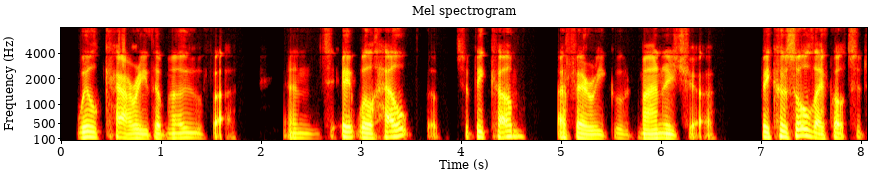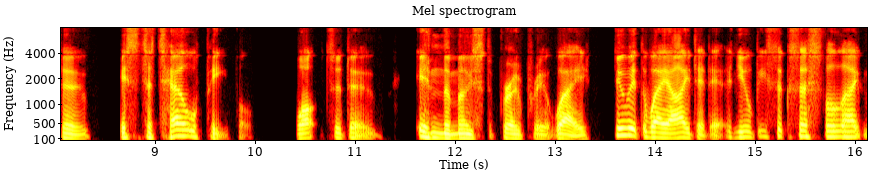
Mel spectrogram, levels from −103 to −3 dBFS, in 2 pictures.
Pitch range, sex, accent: 115-150 Hz, male, British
